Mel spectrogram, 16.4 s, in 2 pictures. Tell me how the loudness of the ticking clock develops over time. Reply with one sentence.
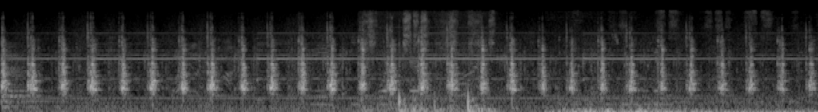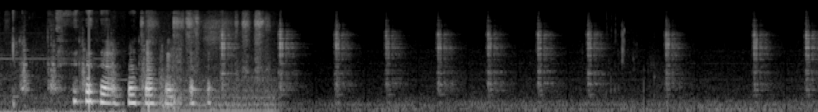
The volume of the ticking clock goes down.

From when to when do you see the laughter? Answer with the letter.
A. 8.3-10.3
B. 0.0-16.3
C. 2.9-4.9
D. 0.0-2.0
A.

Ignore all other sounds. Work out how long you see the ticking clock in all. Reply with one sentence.
You can hear the ticking clock for 16 seconds altogether.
